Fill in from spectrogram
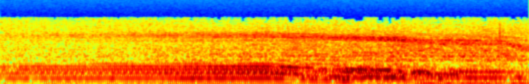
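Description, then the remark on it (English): A car engine starts at a ranch and runs with a steady low rumble, its pitch shifting upward partway through as it revs. The engine sounds alone, with no talking. “A tense couple of hours pass, and then they hear an automobile start from the ranch.”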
